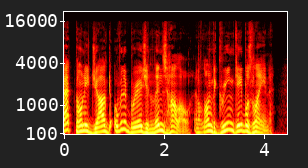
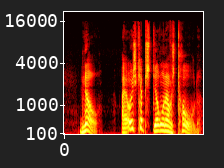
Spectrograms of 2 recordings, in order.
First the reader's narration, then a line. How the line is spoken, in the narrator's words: said Marilla, trying to speak sternly, albeit she felt her heart waxing soft within her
